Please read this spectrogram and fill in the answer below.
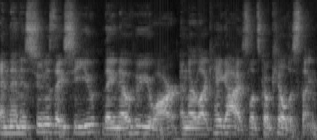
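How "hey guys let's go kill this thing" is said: usual speaking voice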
